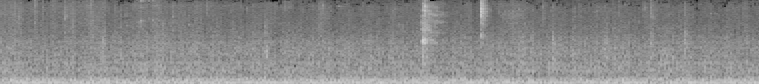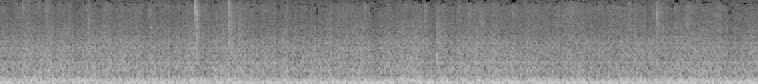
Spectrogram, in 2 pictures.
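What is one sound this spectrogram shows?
A jet engine hums with a steady low drone as an airliner taxis.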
